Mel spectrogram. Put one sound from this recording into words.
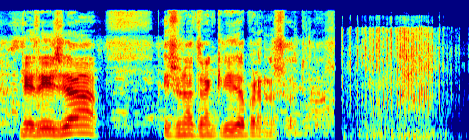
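An elderly man speaks calmly close to a microphone.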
